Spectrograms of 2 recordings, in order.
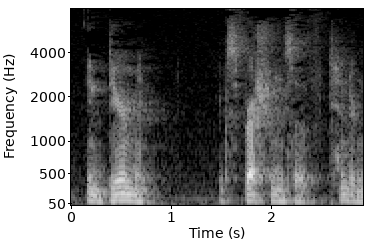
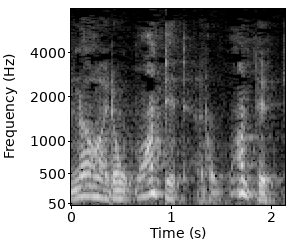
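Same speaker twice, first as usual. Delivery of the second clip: retelling her firm no, a touch higher; emphatic refusal; 7 semitones higher than usual. Retold or imitated. Dying mother refusing food, retold with emphatic refusal. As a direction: insist you don't want it, echoing her. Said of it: "she would say in a very emphatic way".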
